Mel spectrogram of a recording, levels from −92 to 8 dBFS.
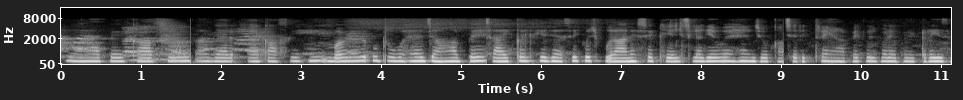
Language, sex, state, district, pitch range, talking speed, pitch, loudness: Hindi, female, Bihar, Gaya, 220-235 Hz, 140 wpm, 225 Hz, -14 LUFS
